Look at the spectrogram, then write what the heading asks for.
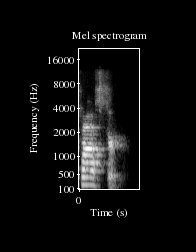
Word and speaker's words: Coster: Representative Coster, am I pronouncing that right? I just want to make sure it's not a hard O. It is not a hard O. Okay. You've got it right.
